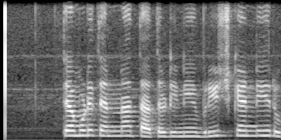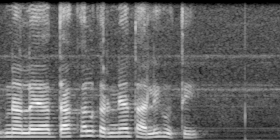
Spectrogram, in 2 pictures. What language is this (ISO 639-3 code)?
mar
